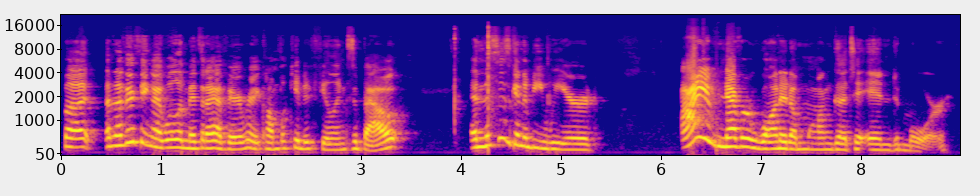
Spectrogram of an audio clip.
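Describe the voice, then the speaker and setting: A woman's voice: mid-range voice, big pitch swings, normal speed. A woman hosting a podcast in casual chat, swearing freely and poking fun at herself with dramatic exaggeration. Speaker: podcast host.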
